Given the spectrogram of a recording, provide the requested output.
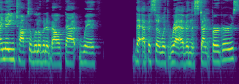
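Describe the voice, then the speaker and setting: A woman talks with ordinary pitch variation. The recording is very clean with a silent background. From Philadelphia, US. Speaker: food blogger and festival organizer. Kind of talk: casual interview chat.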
